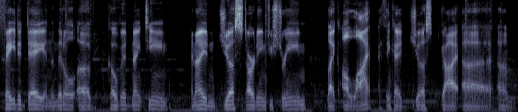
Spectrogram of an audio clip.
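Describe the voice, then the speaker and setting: A man's voice: low-pitched, fairly bright tone. A man hosting a casual video chat, laid-back and laughing often, swearing now and then. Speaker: host.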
